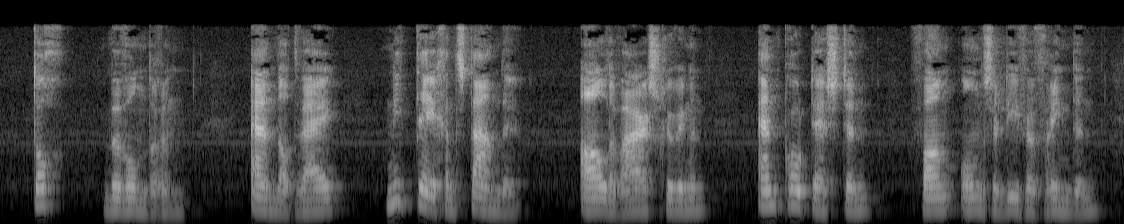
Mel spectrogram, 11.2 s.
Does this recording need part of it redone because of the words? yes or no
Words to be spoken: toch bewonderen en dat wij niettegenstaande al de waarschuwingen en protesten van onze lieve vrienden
no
